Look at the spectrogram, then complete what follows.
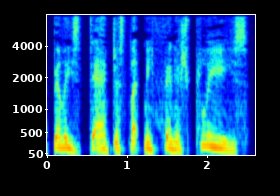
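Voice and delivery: high, loud begging cry; desperate pleading scream. A narrator's reading. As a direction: beg for time to finish. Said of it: "screamed the poet".

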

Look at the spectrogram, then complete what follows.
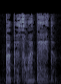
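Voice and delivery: soft, breathy aside; murmur. A narrator's reading. Ron muttering a joke to friends, murmured. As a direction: mutter it slowly under your breath. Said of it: "murmura Ron".

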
